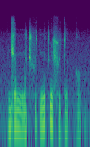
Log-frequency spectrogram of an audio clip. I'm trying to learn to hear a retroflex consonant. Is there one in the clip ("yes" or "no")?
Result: yes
